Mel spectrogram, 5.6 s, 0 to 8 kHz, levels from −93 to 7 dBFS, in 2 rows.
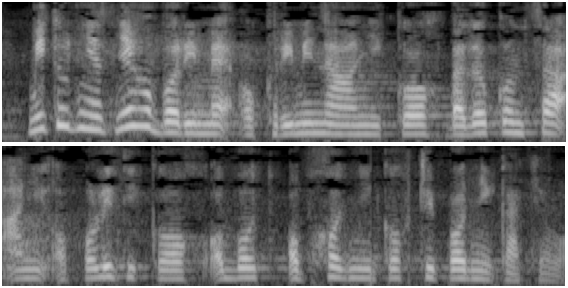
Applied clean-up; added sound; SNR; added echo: none; none; none; none.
